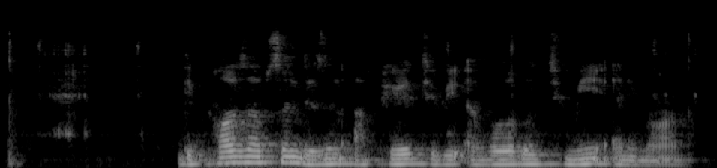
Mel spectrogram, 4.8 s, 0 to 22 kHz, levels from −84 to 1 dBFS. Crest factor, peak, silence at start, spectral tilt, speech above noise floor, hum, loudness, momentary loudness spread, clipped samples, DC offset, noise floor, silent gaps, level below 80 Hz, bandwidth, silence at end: 20 dB; -18 dBFS; 0.05 s; -8 dB/octave; 35 dB; none; -37 LUFS; 13 LU; under 0.1%; under 0.1%; -71 dBFS; none; -68 dBFS; 10 kHz; 0.15 s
